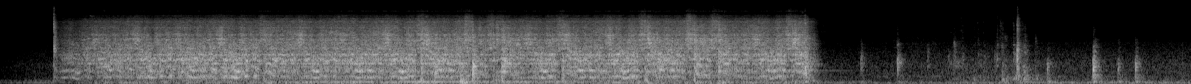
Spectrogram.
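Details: 1967 Ford Mustang, pedal pumping while cranking: eight seconds of steady starter churning with occasional sputters that never catch. Crank, no start.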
